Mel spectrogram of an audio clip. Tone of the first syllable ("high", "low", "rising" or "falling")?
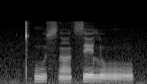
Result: high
